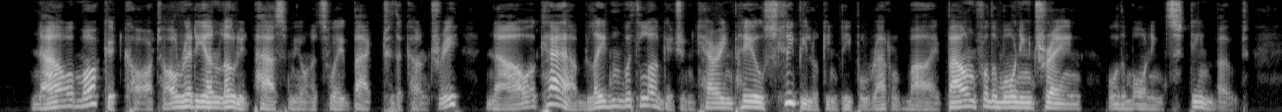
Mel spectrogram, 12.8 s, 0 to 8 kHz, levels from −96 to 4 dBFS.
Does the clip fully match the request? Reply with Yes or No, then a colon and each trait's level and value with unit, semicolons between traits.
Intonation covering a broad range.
Yes: wide, 7.5 semitones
